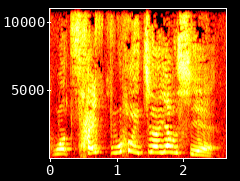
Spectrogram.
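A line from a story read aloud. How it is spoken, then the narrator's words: Loud shout. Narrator (Chinese): 狮子大叫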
